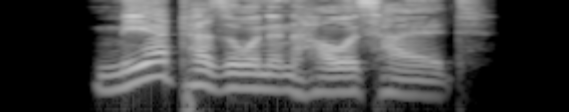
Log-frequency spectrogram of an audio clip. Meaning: multiperson household
- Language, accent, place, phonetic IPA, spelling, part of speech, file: German, Germany, Berlin, [ˈmeːɐ̯pɛʁzoːnənˌhaʊ̯shalt], Mehrpersonenhaushalt, noun, De-Mehrpersonenhaushalt.ogg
